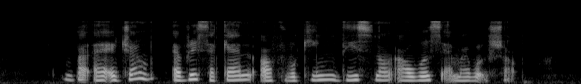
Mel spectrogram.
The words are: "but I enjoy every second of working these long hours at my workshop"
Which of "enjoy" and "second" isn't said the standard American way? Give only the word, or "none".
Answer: enjoy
